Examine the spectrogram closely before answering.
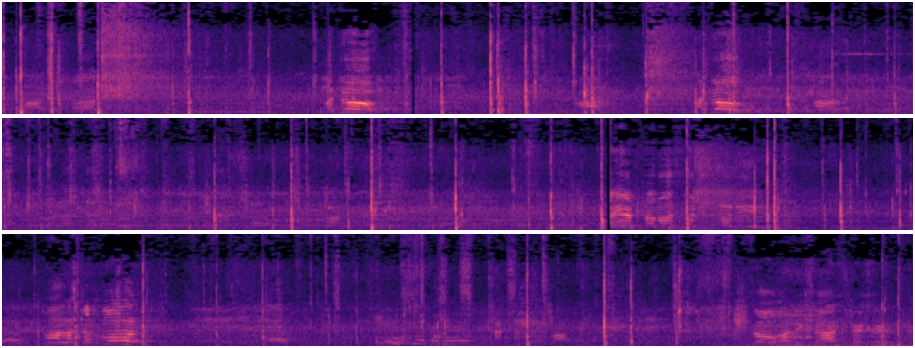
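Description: A basketball bounces on an outdoor court.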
